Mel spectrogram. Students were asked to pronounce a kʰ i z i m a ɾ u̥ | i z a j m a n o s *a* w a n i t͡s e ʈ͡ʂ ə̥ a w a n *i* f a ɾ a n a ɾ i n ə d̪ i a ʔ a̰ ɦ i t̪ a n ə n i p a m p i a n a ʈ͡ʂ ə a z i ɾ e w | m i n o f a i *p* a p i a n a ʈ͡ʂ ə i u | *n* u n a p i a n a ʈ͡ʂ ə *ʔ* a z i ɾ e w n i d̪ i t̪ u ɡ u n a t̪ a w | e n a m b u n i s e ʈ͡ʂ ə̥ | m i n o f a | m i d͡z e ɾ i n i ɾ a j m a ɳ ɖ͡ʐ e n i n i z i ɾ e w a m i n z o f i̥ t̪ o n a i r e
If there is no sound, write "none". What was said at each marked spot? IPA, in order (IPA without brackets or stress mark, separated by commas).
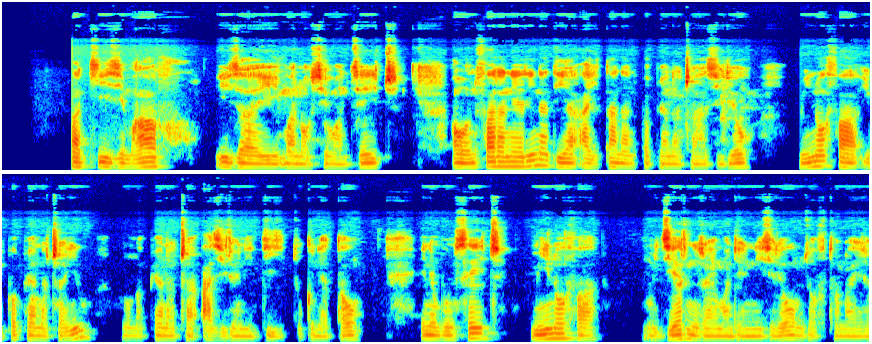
e, i, p, n, ʔ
